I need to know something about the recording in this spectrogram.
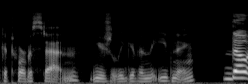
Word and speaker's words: Atorvastatin: Okay, next up, another cornerstone in cardiovascular health, Atorvastatin, Atorvastatin, pronounced Atorvastatin, and the brand name is Lipitor.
